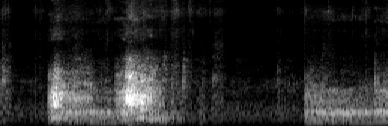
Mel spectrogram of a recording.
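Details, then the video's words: Two pit bull dogs wrestling for a toy in play. Two loud, snarling growl bursts come about a second apart, followed by silence, then a lower, sustained rumbling growl. "Two pit bull dogs fight over a toy!"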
